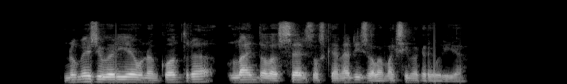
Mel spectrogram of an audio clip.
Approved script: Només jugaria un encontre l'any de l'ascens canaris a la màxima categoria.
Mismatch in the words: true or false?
true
